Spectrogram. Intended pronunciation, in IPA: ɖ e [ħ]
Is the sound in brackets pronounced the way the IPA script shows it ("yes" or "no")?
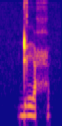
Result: yes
